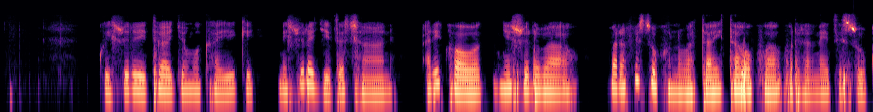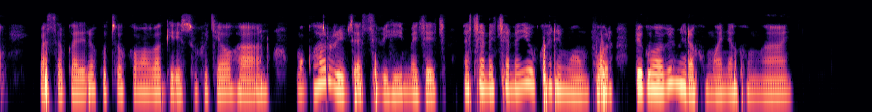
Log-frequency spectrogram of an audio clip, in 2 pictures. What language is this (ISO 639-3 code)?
run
